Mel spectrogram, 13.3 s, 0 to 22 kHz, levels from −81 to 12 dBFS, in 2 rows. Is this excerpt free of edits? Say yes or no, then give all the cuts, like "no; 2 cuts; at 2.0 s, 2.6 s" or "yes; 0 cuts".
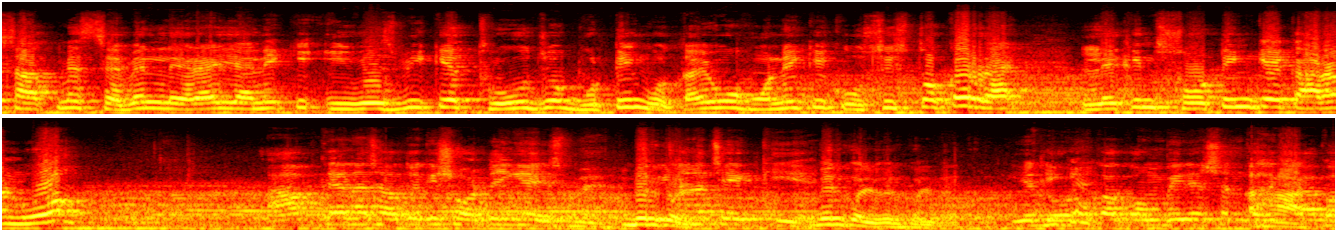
yes; 0 cuts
